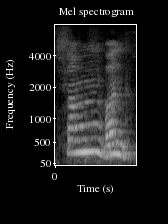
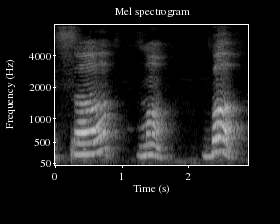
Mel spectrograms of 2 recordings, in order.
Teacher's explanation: इस अनुस्वार के बाद आता है ब, और ब वर्ग का पंचमाक्षर कौन सा है? म, इसलिए उसका उच्चारण म के रूप में होता है।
